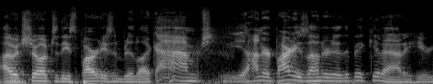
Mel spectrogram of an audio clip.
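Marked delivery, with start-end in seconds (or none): 1.6-3.4 high, put-on, played-up Mexican accent. Retelling how you would show up to parties, say this in a Mexican accent. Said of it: "Why did you sound like a small Mexican".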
